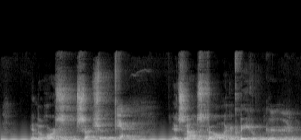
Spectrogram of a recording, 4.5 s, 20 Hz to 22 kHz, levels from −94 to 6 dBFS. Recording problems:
squashed, flat; heavily
room echo; slight; dies away in 0.6 s
off-mic speech; somewhat distant
electrical hum; noticeable; throughout; 60 Hz, 20 dB below the speech

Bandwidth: 14 kHz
